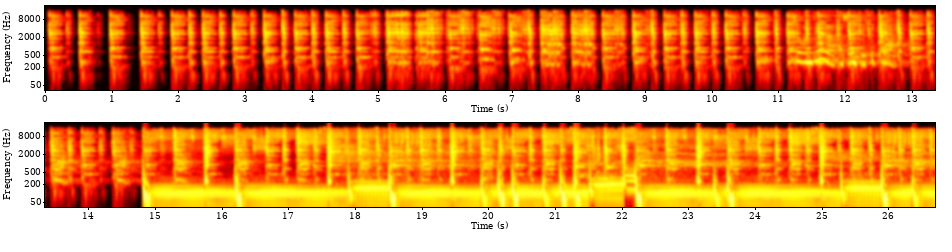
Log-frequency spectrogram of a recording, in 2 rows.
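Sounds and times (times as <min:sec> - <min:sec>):
instrumental music: 0:00.0 - 0:26.7.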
